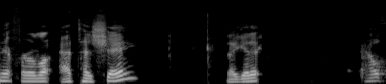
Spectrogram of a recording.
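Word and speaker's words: attaché: this word and i've been saying it for attache i get it health attache yeah us embassy a senior advisor to the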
